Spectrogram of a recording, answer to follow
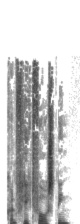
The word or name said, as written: KONFLIKTFORSKNING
